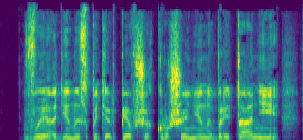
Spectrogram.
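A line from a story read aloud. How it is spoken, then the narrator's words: Plain. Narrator (Russian): спросил Гленнерван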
